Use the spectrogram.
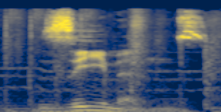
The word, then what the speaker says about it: Siemens: and the last one is yes it is Siemens Siemens so dear friends this is it for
